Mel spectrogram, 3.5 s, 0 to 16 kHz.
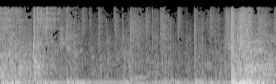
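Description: Gunshots in a shootout scene from the action film John Wick: Chapter 2, a few loud, sharp blasts standing out from a busy, noisy soundtrack.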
